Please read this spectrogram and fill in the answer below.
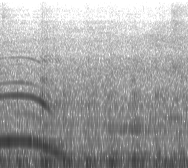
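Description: Bowling ball rolling down a wooden lane, a low rumble, under pop music playing over the bowling alley's sound system. A long held vocal note falls away within the first second.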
